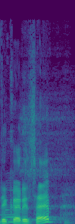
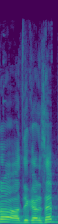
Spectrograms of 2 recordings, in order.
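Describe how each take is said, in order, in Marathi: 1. हे वाक्य हळू बोललं जातं. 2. हे वाक्य पटापट बोललं जातं. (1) "हे मी हळूच बोललोय" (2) "मी नॉर्मली असं बोलतो"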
